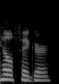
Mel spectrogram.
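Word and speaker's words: Hilfiger: rhymes with line Tommy hillfiger Tommy hillfiger the hillfigure is pronounced like it looks with emphasis on Hill Michael Kors Mel Kors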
